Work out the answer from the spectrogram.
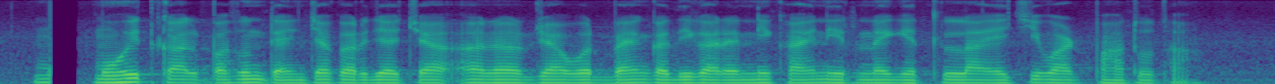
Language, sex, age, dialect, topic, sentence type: Marathi, male, 25-30, Standard Marathi, banking, statement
